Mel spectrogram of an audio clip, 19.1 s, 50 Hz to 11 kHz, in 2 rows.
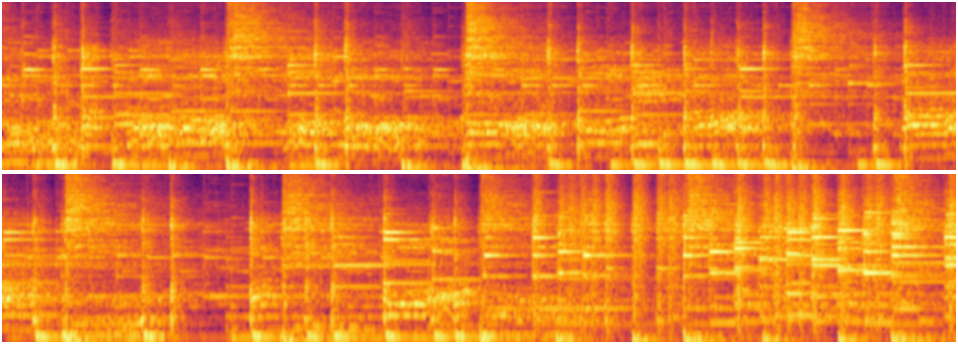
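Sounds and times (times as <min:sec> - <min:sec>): hand drums beating: 0:00.0 - 0:19.0
ringing metal-keyed tones: 0:00.0 - 0:19.0.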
